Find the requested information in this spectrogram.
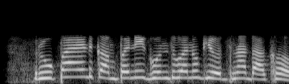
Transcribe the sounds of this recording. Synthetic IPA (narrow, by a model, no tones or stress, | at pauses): ɾupaẽɳɖkəmpəniːɡunt̪ʋənukjod͡znad̪akʰəʋ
